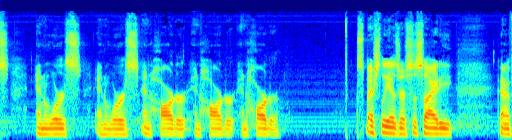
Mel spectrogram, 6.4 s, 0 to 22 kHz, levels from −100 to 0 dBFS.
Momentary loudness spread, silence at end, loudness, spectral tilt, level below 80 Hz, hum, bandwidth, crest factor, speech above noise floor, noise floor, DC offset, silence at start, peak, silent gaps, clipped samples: 14 LU; 0 s; -25 LUFS; -4 dB/octave; -68 dBFS; none; 16.5 kHz; 20 dB; 33 dB; -58 dBFS; under 0.1%; 0 s; -6 dBFS; none; under 0.1%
